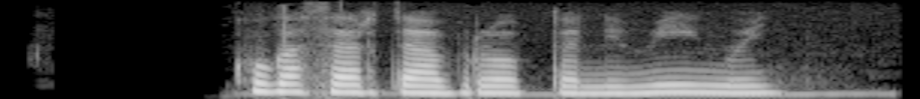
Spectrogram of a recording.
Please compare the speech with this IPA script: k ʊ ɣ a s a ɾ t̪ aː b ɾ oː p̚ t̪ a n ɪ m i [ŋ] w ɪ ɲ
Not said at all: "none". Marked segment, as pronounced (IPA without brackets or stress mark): ŋ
